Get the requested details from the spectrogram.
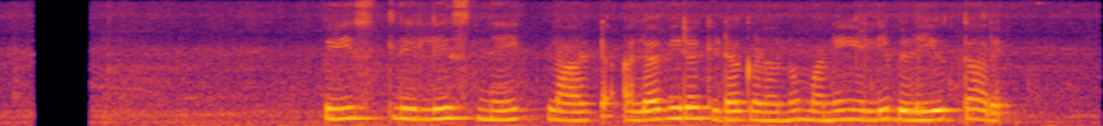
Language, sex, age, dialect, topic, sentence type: Kannada, female, 18-24, Mysore Kannada, agriculture, statement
